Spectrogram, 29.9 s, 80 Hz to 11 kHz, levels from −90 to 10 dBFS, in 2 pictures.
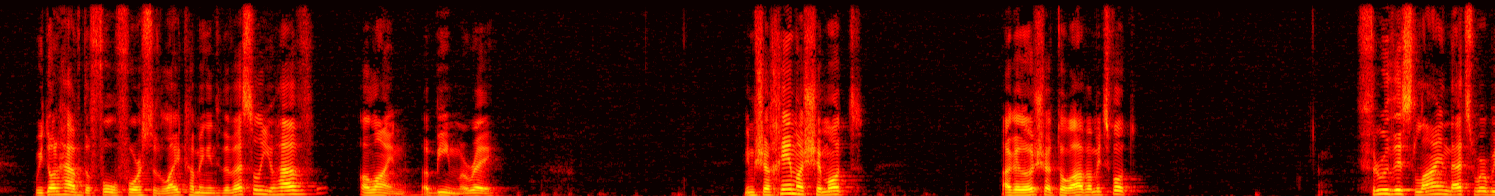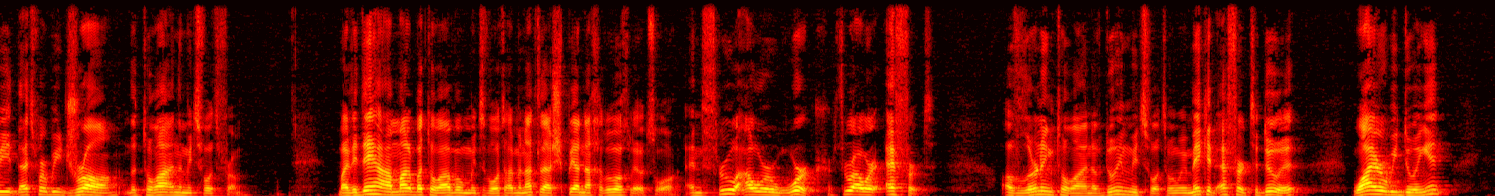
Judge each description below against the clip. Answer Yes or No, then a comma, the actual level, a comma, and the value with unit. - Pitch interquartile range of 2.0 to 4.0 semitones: No, wide, 5.5 semitones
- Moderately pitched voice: Yes, medium, 170 Hz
